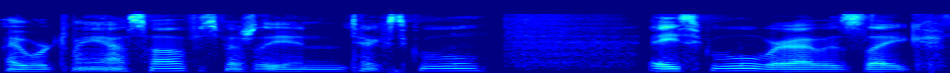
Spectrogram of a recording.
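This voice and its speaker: At a moderate pace, a man with an American accent talks in a monotone, flat intonation at a fairly low pitch, leaving long, frequent pauses. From Utah, rural. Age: 30s. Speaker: podcast host. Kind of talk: casual solo monologue. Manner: rambling with many fillers.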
